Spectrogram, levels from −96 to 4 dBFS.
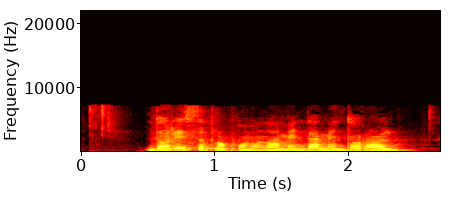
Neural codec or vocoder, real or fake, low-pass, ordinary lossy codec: codec, 16 kHz, 2 kbps, FunCodec, trained on Chinese and English, 25 frames a second; fake; 7.2 kHz; MP3, 48 kbps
